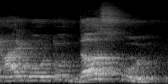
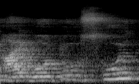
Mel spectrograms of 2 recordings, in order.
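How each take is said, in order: First: THE stressed before school. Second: Said in the usual way. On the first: Shown as a demonstration. Teacher contrasts the two sentences for students, stress on THE. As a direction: lean on the word THE. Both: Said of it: "there is a difference between".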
